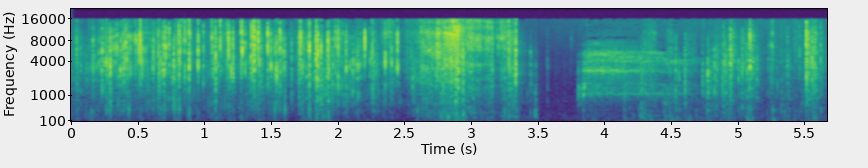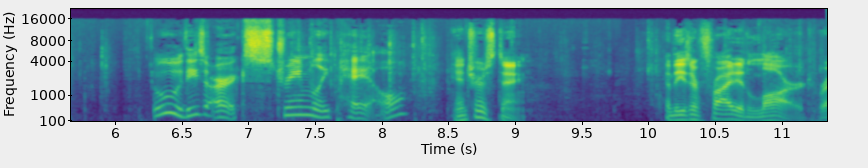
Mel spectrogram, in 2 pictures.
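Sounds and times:
laminated chip bag being torn open: 0.0s - 3.6s, 4.3s - 6.1s, 8.0s - 8.8s
laminated chip bag crinkling: 0.0s - 3.6s, 4.2s - 6.4s, 7.4s - 11.0s
speech: 6.3s - 9.2s, 10.1s - 11.3s.

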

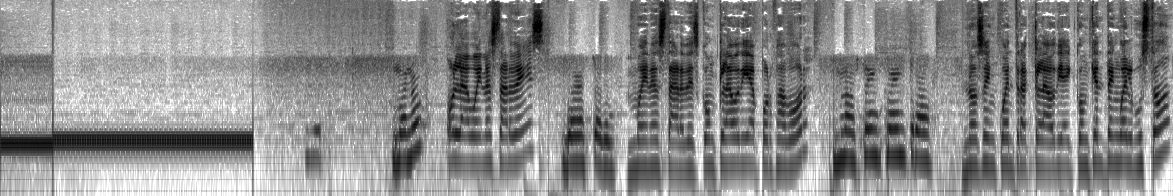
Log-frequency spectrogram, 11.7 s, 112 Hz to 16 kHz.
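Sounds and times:
telephone line tone on a call being placed: 0.0s - 2.6s
speech: 3.9s - 11.7s.

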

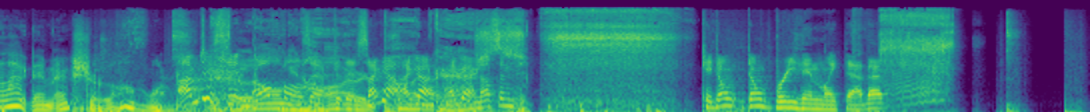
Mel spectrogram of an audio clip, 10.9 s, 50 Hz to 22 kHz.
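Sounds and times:
speech: 0.2s - 5.8s, 7.0s - 9.0s
short sputtering farts: 8.8s - 9.6s.

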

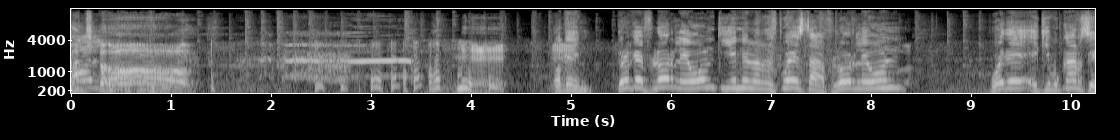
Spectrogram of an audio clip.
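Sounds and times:
laughter: 0.0s - 1.4s, 2.4s - 4.4s
speech: 0.0s - 1.4s, 2.4s - 8.4s, 9.2s - 10.2s
rooster crowing: 1.6s - 3.6s.

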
